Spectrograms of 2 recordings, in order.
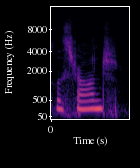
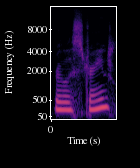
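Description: First: "Lestrange" with an AH in the last syllable; French-style pronunciation. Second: "Lestrange" ending like English "strange"; English pronunciation. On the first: Trying the other version of the villain's name, "Lestrange" as "le-strahnge". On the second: Unsure how to say the villain's name, "Lestrange" rhyming with "range". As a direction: say "Lestrange" with a long AY before the soft g. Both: Shown as a demonstration. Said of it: "Does it matter?".

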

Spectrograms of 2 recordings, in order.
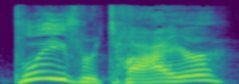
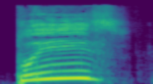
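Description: First: Slow plea. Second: High, louder, laughing mock plea; begging squeak. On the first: Retold or imitated. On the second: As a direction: squeal the word "Please" like a desperate begging boss. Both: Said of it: "probably said".

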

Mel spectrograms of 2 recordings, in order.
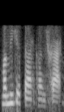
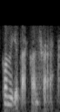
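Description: First: Said in the usual way. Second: Softer, hushed whisper; breathy hushed self-reminder. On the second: Real, not acted. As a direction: whisper it to yourself. Hushed aside to herself.

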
